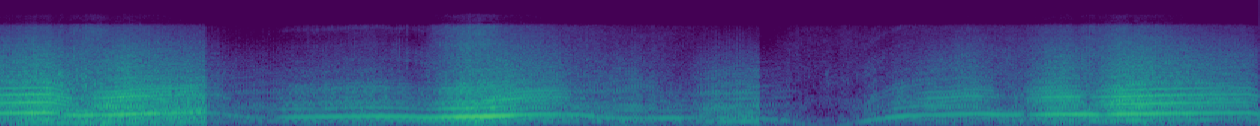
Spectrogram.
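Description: Tyres skid and hiss on icy snow.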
